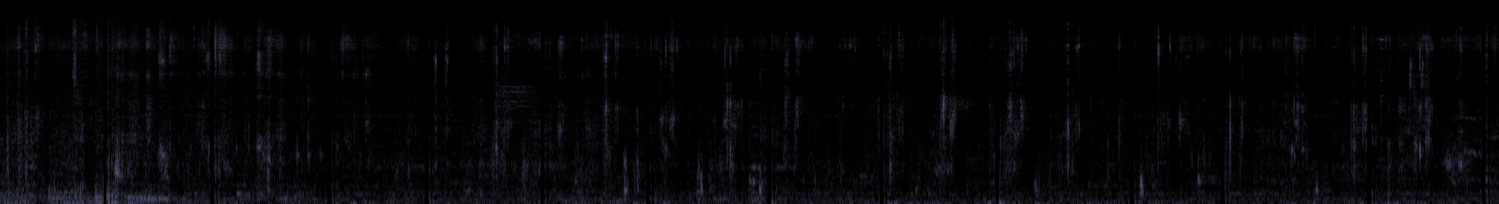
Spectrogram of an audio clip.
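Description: Close-miked eating: chewing and crunching with irregular wet clicks, while a grilled whole chicken is pulled apart by hand.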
